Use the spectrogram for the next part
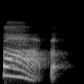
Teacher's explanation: this one with no tones, we call it the fifth tone, but it's very short and fast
